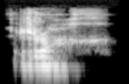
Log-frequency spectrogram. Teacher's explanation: some people, of course, have a trilled R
